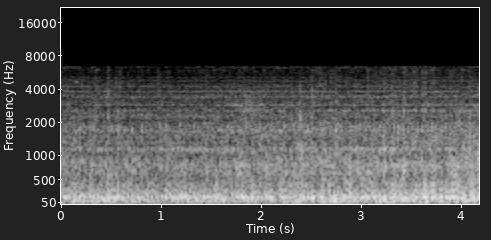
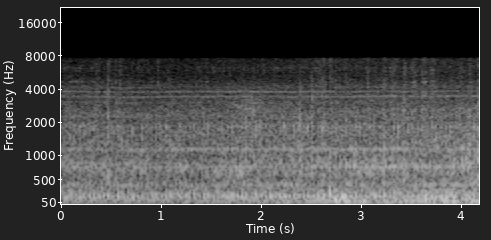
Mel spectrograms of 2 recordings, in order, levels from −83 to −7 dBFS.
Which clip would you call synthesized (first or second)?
first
